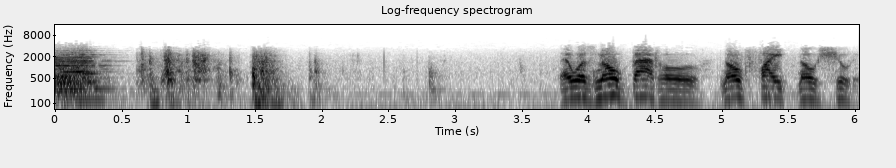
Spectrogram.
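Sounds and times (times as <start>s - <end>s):
bedroom door forced open by FBI agents with a crash: 0.0s - 2.2s
heavy thuds and knocks: 0.0s - 3.6s
speech: 3.8s - 6.0s.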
